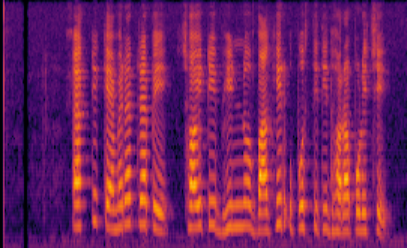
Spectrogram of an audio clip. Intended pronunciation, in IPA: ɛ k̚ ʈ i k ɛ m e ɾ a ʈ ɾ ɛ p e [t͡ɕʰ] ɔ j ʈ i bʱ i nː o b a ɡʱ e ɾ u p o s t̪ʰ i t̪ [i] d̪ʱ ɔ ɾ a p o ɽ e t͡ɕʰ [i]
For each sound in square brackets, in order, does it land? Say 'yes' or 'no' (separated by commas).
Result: yes, yes, no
